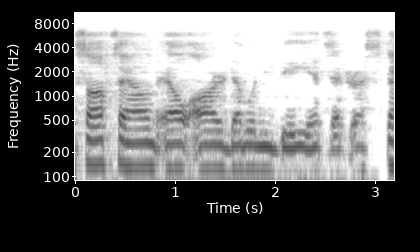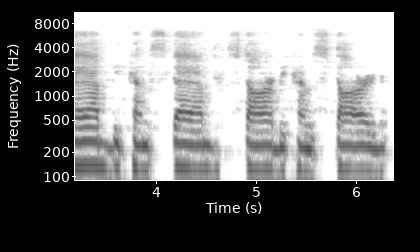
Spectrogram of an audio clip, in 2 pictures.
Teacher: you're going to pronounce that d as a voiced D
